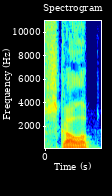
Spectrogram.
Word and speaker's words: scallop: Maybe there is a type of scallop that, I'm saying scallop because that's how they say it in Canada, and I'm Canadian now.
